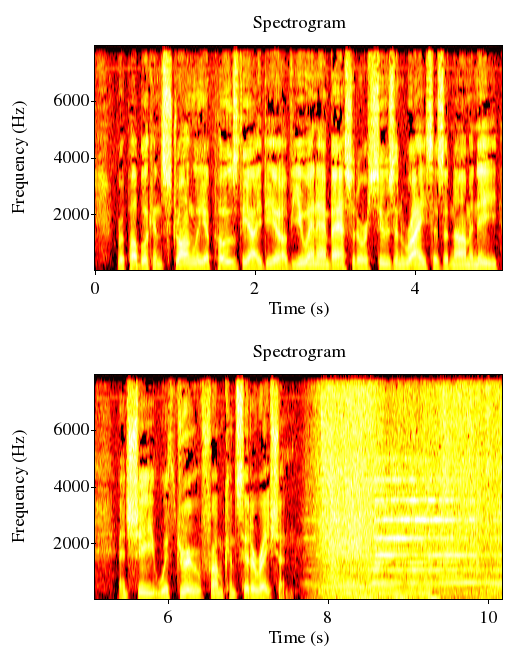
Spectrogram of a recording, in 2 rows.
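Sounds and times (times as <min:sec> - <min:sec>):
speech: 0:00.3 - 0:08.0
church bells tolling in mourning in Newtown, Connecticut: 0:07.7 - 0:10.1.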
